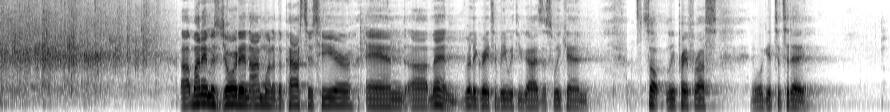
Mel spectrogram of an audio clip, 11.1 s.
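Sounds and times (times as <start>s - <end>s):
audience applause: 0.0s - 2.2s
speech: 2.2s - 10.2s.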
